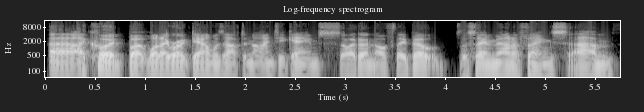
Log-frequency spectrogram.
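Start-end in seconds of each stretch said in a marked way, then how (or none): none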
